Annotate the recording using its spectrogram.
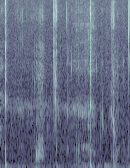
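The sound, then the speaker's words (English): Someone bites into a hard biscotti and chews, with several sharp, dry crunches spread irregularly over a few seconds, the loudest snaps at the start and end, and no talking. “Got that biscotti ASMR right now.”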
